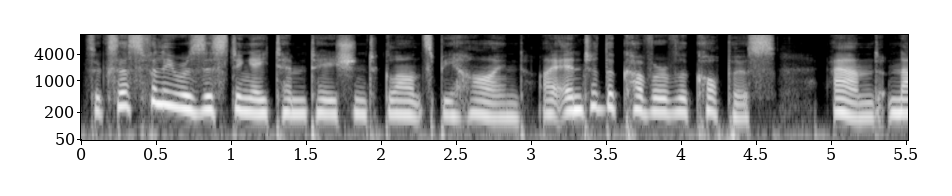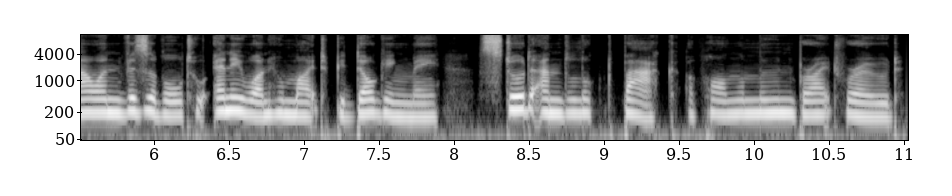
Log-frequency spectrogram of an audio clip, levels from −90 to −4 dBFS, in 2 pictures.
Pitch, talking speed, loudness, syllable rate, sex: 190 Hz, 185 wpm, -20 LUFS, 5.5 syllables/s, female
